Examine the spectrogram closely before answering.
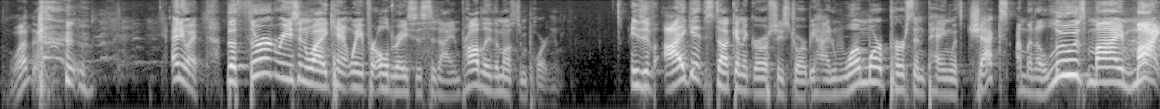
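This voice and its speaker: With very wide pitch swings, big swings in loudness and an animated tone, a man speaks at a high pitch. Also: fairly quick pace. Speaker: stand-up comedian. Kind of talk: stand-up. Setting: stage with audience.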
